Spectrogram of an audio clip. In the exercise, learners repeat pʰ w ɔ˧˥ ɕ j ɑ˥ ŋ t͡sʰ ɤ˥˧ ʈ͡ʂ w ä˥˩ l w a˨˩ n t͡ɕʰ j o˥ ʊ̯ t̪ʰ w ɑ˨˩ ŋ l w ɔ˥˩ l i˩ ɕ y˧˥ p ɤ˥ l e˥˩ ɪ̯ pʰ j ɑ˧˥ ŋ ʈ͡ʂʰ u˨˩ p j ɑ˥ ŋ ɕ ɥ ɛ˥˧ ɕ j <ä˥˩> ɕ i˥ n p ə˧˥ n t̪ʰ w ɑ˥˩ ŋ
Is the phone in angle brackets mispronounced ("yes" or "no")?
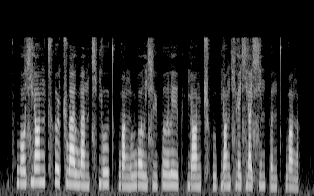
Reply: no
